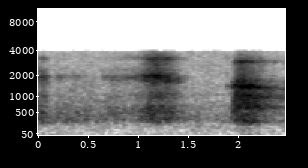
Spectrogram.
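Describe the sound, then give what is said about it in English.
Deep breath drawn in: soft, breathy air noise swelling in two gentle surges, quiet and alone. “Nice deep breath.”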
